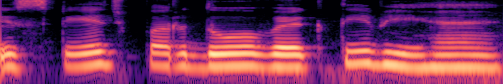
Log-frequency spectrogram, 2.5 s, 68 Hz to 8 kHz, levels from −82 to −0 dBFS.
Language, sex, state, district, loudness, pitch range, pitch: Hindi, female, Jharkhand, Garhwa, -14 LUFS, 180-195 Hz, 190 Hz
